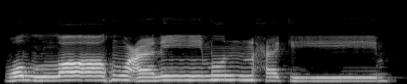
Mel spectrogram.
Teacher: लफ्ज़ अल्लाह के लाम को थिक साउंड में पढ़ा, मोटी आवाज़ में पढ़ा है।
